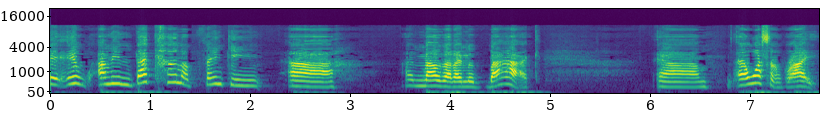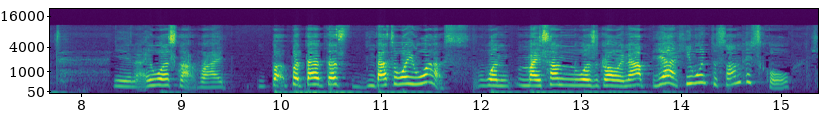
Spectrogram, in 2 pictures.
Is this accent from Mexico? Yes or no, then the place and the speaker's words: yes; Mexico; I am from Mexico. I was born, raised, educated in Mexico. I'm a registered nurse. I grew up in a very sacramental-oriented environment, Catholic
